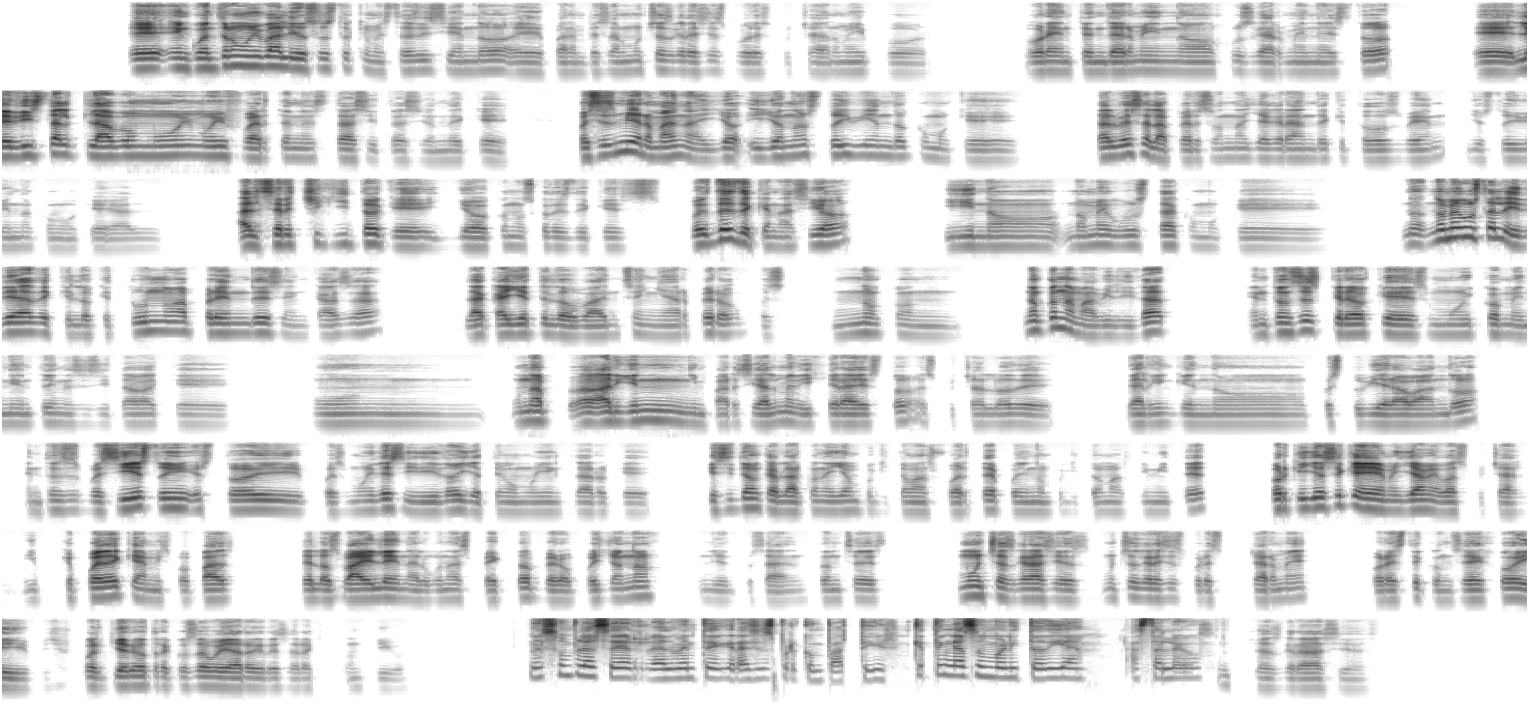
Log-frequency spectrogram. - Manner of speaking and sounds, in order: other background noise; tapping
- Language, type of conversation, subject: Spanish, advice, ¿Cómo puedo poner límites respetuosos con mis hermanos sin pelear?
